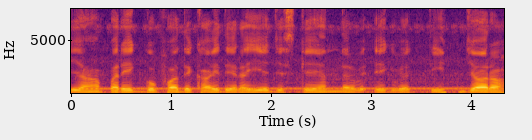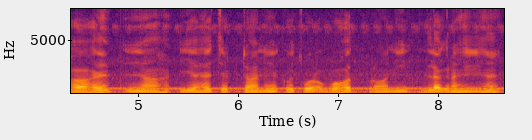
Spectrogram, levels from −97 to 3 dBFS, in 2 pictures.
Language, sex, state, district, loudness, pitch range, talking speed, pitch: Hindi, male, Jharkhand, Sahebganj, -19 LUFS, 115-120 Hz, 175 wpm, 115 Hz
